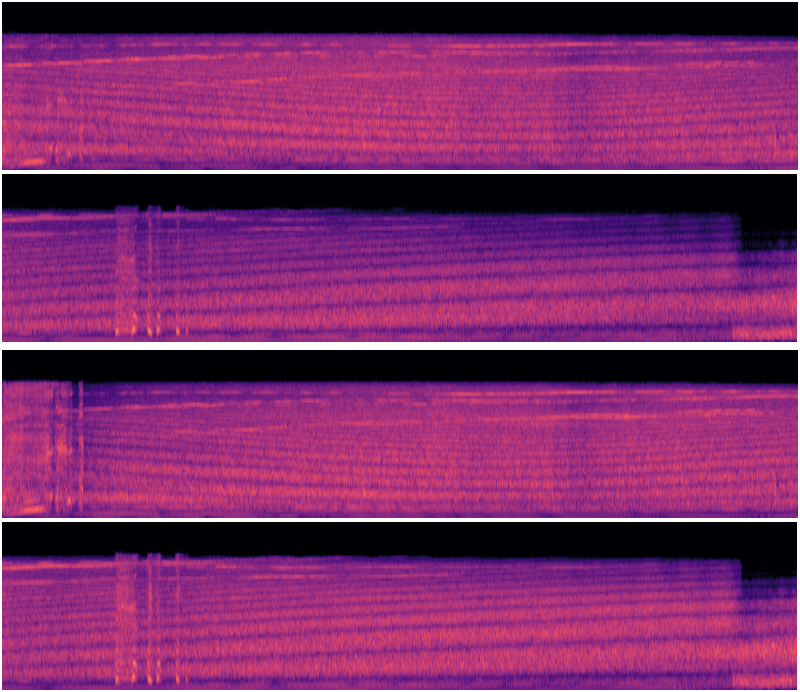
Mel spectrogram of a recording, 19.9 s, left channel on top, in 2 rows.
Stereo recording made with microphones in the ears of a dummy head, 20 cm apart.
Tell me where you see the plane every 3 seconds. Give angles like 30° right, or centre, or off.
50° left, 20° left, 20° right, 40° right, 60° right, 70° right, 70° right.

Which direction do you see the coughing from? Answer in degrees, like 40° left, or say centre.
70° right.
